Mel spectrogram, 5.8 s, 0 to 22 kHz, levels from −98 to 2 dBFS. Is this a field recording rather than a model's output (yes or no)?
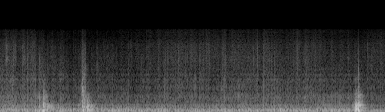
no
